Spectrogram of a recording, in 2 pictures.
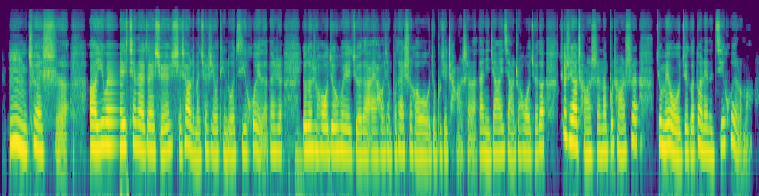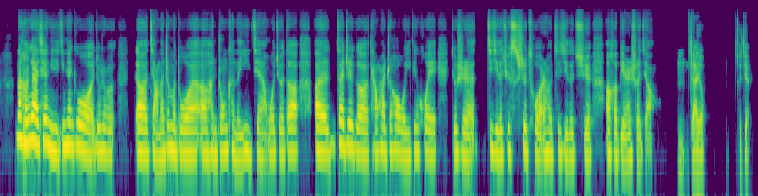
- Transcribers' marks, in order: none
- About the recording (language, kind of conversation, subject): Chinese, advice, 社交场合出现尴尬时我该怎么做？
